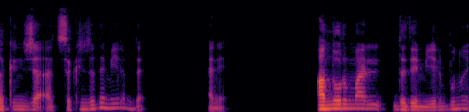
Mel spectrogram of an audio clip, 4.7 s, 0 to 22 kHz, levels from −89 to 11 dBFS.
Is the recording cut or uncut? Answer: uncut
